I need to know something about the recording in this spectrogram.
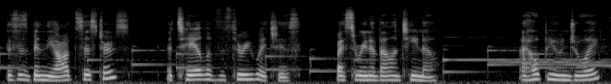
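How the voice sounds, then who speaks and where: A woman's voice: mid-range voice, fairly even intonation, a little fast, darkish tone, faint music behind. A woman narrating a novel as a storybook reader and host. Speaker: audiobook reader and channel host.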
